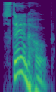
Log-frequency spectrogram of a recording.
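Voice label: "stanhope", British English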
